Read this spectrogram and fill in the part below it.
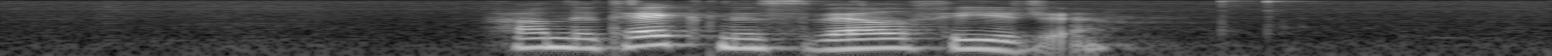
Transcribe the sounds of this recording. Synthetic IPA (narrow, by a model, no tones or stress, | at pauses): hɑnæːt̪ʰɛknəsʋælfyːɾə̰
